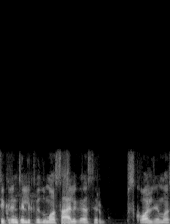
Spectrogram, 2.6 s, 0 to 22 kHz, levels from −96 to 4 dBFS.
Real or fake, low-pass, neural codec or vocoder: real; 7.2 kHz; none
